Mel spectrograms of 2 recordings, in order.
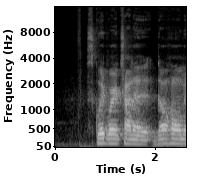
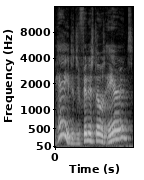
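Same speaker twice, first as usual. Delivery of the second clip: imitated SpongeBob; 8 semitones higher than usual. Imitating SpongeBob nagging Squidward.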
